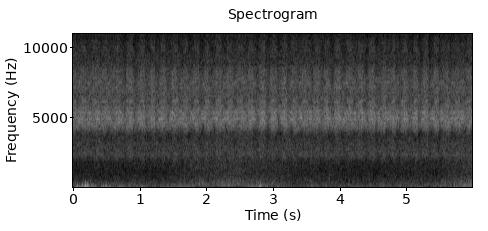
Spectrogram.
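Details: Bay on the island of Korčula, Croatia, filled with a dense, unbroken high buzzing of crickets that throbs rapidly, over light wind and rustling low noise.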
